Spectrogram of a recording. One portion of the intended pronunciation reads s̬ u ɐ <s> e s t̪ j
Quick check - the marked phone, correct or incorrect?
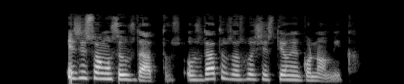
incorrect: ʃ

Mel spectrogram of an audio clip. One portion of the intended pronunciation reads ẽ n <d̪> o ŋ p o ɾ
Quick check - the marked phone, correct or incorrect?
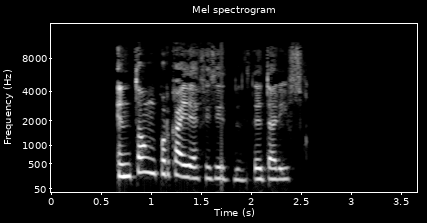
incorrect: t̪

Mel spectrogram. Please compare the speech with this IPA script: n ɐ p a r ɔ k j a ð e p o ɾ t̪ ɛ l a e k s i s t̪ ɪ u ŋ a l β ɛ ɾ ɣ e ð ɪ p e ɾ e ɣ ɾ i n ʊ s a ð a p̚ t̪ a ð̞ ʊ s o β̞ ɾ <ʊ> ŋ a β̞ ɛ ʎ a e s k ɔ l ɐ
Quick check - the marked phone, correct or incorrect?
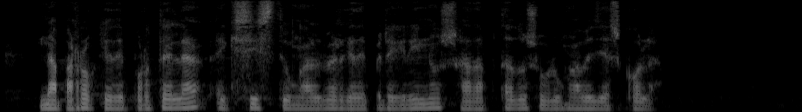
incorrect: u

